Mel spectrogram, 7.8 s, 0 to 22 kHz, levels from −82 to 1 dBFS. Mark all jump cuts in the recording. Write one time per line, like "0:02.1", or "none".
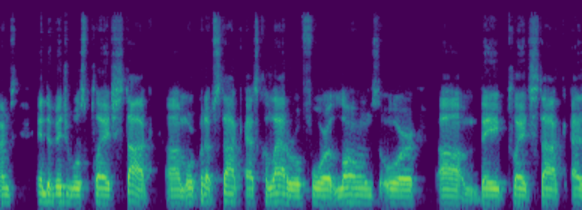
0:02.1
